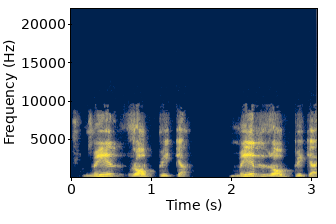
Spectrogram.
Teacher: এখানে ইদগাম হবে, নুন তো উচ্চারণ হবে না, মির, মির রব্বিকা, এখানে গুণা হবে না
